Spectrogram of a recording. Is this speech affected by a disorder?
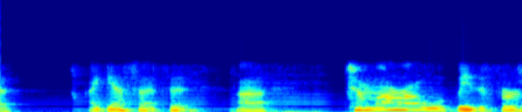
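Yes: multiple sclerosis.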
